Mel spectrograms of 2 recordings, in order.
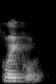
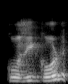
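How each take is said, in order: First: The name begins without a z sound. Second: The name begins with a clear z sound. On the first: The speaker calls it right. "it's koi code" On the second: The speaker calls it wrong. "it's not uh, uh, cozy code"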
